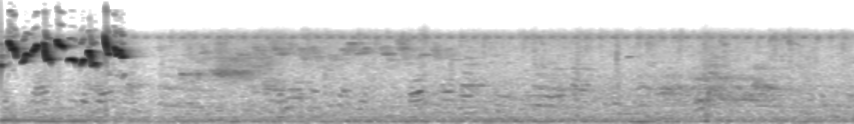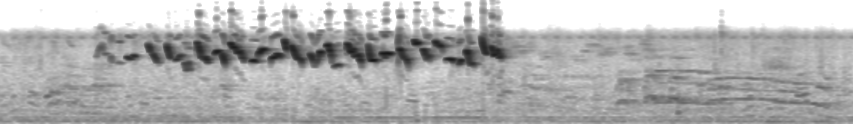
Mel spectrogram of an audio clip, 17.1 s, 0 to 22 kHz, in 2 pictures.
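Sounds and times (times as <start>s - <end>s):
bird rapid high chirping: 0.0s - 1.4s, 9.4s - 13.8s.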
